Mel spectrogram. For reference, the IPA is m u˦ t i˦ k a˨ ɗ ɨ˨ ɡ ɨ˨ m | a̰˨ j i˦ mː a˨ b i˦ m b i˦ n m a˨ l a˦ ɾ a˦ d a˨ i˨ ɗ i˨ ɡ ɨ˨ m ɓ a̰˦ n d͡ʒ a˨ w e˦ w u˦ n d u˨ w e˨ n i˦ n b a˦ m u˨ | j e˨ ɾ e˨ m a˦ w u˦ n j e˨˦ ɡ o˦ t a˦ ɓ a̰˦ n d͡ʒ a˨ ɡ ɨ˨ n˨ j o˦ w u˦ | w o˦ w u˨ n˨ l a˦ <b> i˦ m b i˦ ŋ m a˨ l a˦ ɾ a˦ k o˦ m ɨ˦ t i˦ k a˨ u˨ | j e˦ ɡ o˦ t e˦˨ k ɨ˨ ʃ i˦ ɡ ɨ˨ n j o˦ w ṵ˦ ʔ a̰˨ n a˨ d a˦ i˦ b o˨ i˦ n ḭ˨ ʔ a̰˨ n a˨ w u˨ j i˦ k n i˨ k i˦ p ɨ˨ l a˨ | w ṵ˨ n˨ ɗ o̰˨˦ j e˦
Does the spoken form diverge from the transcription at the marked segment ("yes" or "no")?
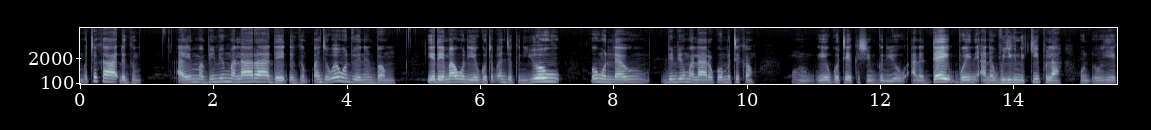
no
